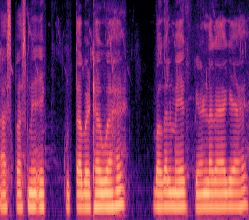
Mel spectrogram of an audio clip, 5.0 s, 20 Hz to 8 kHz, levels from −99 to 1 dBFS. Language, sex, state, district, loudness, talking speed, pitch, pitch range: Hindi, male, Jharkhand, Palamu, -16 LUFS, 170 wpm, 140 Hz, 135-145 Hz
